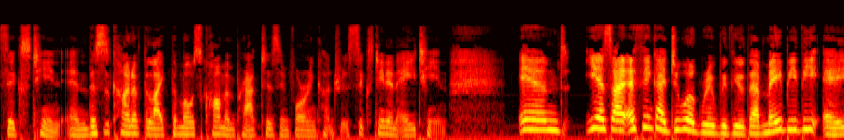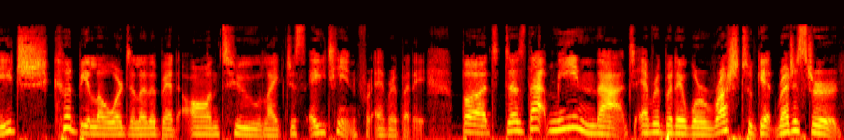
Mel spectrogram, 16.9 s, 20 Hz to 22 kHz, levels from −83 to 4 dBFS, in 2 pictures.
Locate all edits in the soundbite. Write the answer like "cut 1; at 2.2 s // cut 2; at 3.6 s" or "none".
none

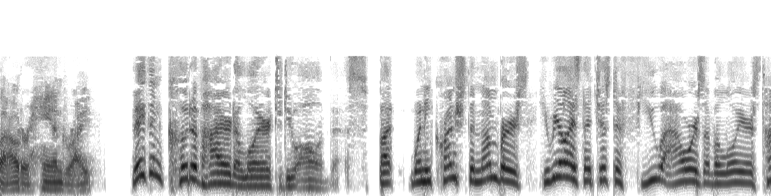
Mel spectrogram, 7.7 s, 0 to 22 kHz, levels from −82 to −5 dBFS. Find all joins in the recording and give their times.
none

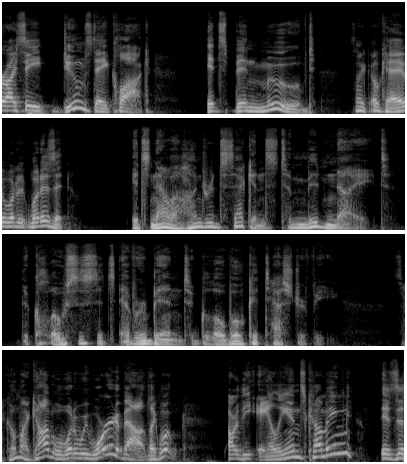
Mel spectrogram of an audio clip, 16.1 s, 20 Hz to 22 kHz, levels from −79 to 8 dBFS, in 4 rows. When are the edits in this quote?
none

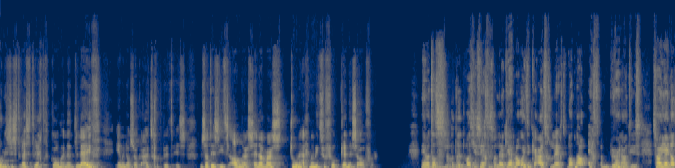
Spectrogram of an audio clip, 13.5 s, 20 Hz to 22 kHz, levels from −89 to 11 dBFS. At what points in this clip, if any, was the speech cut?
none

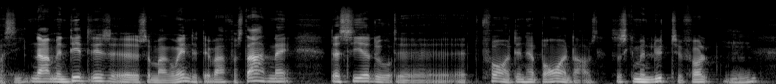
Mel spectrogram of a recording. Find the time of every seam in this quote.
cut 1; at 3.9 s // cut 2; at 6.0 s

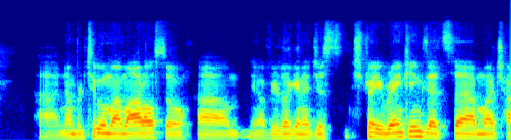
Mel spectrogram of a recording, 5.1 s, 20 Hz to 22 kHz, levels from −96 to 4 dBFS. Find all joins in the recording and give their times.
none

